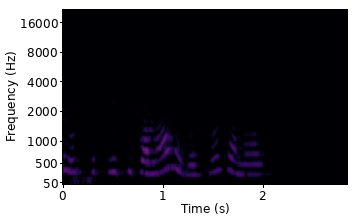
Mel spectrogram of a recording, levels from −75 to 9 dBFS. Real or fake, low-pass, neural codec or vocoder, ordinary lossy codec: real; 3.6 kHz; none; AAC, 24 kbps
